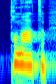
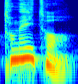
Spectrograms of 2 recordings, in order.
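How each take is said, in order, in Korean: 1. 가운데 모음은 'mah'처럼 발음합니다. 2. 가운데 모음은 'may'처럼 발음합니다.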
